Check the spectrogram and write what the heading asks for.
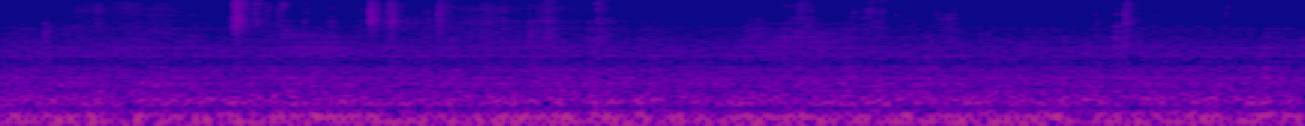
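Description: Faint scattered clicks and ticks of small plastic ink bottles and their caps being handled, over a low steady hum.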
